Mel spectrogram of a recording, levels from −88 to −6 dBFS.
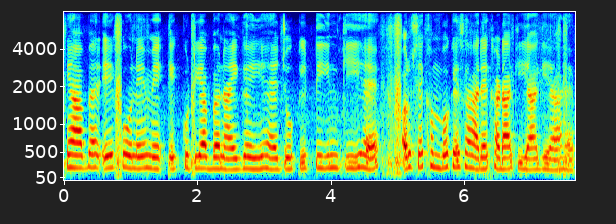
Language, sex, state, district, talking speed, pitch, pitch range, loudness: Hindi, female, Chandigarh, Chandigarh, 180 wpm, 215 Hz, 200-230 Hz, -18 LUFS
